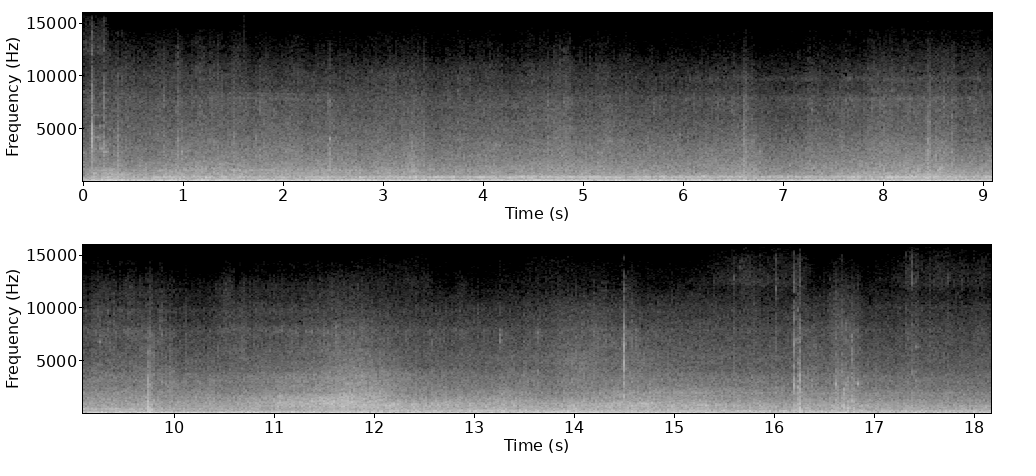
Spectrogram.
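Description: Wind buffeting the microphone of a bicycle-mounted camera while riding, over a steady rumble of tyres on the road and city traffic. A few sharp ticks come through, and a passing vehicle swells up about two-thirds of the way in.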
